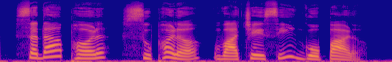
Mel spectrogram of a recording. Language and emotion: Marathi, neutral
